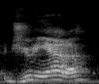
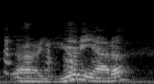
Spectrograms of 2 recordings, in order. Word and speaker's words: Juniata: Hartwick and Juniata, or as you tried to pronounce it, Uniata, because we threw some Spanish in there, which was cool.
